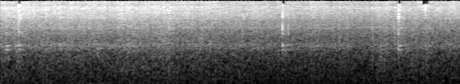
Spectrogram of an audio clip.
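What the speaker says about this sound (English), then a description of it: "Once it's browned, and listen to that sizzle." Beef pieces sizzle steadily as they brown in a pot, a close, continuous frying hiss with small pops and crackles and no talk.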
